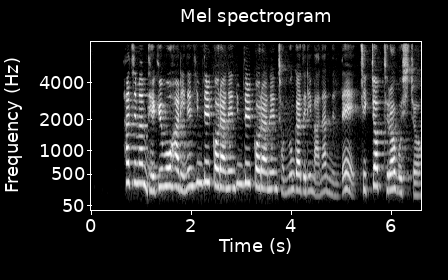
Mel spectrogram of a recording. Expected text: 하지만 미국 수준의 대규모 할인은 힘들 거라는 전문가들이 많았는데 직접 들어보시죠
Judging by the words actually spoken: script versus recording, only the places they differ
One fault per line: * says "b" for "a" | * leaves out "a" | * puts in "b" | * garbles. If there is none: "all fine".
* says "대규모 할인은 힘들 거라는" for "미국 수준의 대규모 할인은"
